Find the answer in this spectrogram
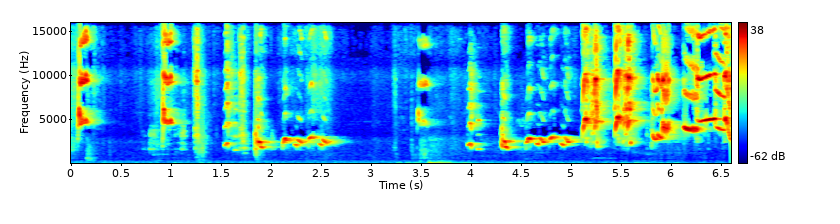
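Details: Oriental magpie-robin, a wild champion kacer, in forest and river ambience for masteran: isolated sharp chips and clicks separated by pauses, a brief low thump, then wavering whistles building into busy, rapid high chatter.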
